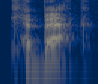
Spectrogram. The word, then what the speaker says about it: Quebec: But it's actually pronounced slightly differently. It's Quebec. In the correct military use of the NATO phonetic alphabet.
